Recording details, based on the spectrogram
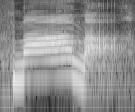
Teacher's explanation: Một lần nữa chúng ta đã bắt gặp âm tiết mang thanh nhẹ đứng ở phía sau, đúng không ạ? Vậy thì chúng ta vẫn sẽ dồn trọng âm vào âm đằng trước và đọc lơi cái âm đằng sau ra nhá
